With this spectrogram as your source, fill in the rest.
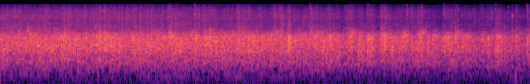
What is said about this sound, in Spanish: Denle un aplauso al que reina y vive para siempre.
